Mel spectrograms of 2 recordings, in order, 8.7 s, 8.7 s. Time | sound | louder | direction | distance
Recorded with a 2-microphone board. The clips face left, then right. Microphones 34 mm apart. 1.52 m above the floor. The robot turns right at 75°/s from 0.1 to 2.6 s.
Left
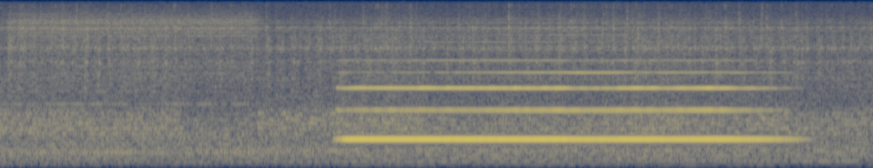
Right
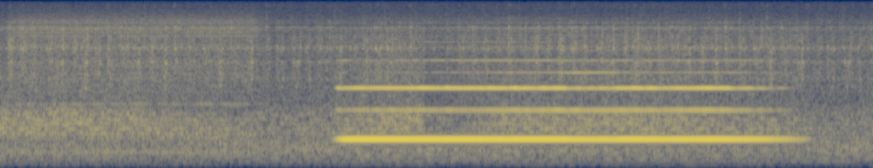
3.3 | a flute | right 7 dB | 20° right (ahead or behind) | 2.5 m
